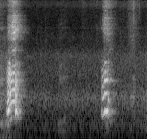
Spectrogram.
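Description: Two short, sharp barks from a dog indoors, close and loud, spaced about a second and a half apart with quiet between.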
